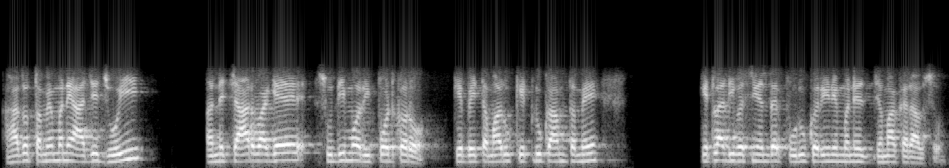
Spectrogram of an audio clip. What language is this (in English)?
Gujarati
